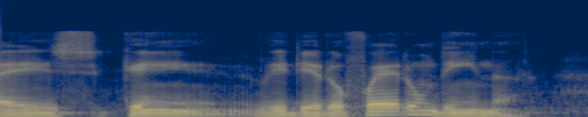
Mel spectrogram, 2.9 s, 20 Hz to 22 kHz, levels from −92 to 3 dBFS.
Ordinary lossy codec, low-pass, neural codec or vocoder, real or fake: none; 7.2 kHz; codec, 24 kHz, 3.1 kbps, DualCodec; fake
